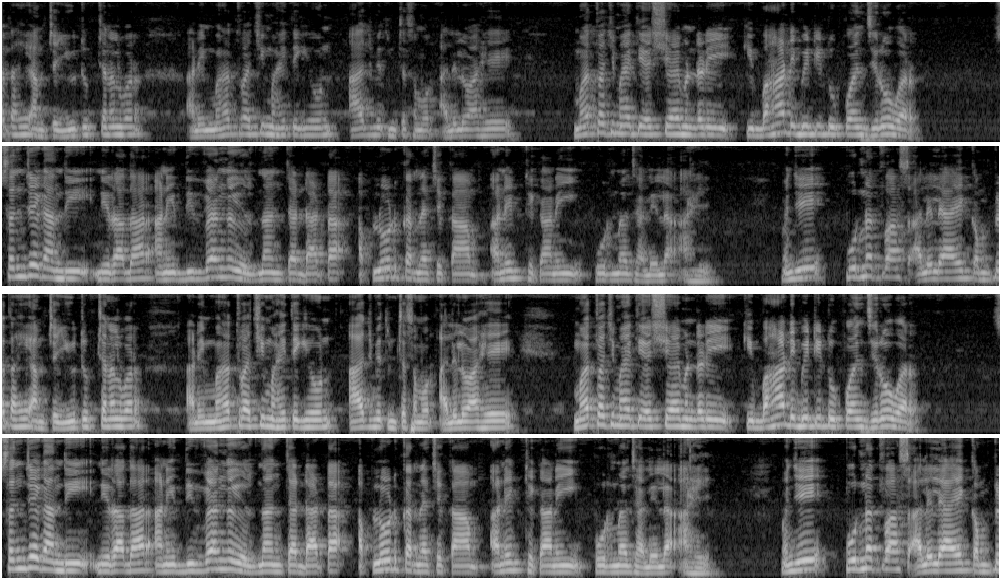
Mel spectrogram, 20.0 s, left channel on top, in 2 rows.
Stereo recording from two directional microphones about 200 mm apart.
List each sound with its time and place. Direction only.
0.0 s speech: 20° right (ahead or behind)
5.7 s speech: 25° right (ahead or behind)
7.9 s speech: 25° right (ahead or behind)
